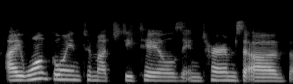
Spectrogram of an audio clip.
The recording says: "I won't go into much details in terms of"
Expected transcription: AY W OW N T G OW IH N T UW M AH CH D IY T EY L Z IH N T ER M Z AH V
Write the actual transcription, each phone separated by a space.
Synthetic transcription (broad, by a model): AY W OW N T G OW IH N T UW M AH CH D IY T EY L Z IH N T ER M Z AH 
